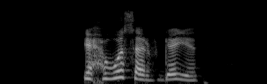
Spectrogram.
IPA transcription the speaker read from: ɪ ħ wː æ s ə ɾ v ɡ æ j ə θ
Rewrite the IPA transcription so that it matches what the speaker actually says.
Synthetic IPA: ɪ ħ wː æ s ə ɾ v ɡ æ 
